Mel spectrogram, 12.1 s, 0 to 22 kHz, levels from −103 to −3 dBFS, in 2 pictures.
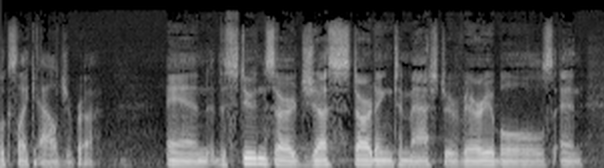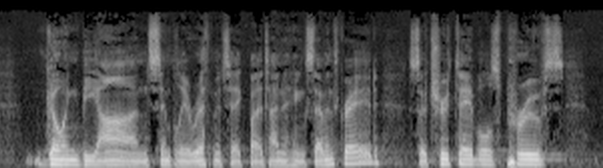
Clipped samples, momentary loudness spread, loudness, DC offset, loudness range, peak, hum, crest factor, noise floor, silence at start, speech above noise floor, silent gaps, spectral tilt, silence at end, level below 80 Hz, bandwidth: under 0.1%; 12 LU; -26 LUFS; under 0.1%; 3 LU; -6 dBFS; none; 20 dB; -58 dBFS; 0 s; 32 dB; none; -5.5 dB/octave; 0.45 s; -52 dBFS; 16 kHz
